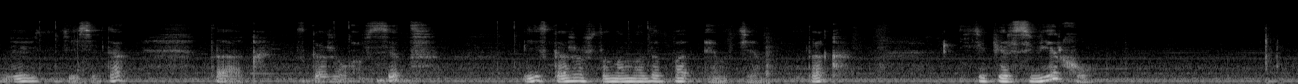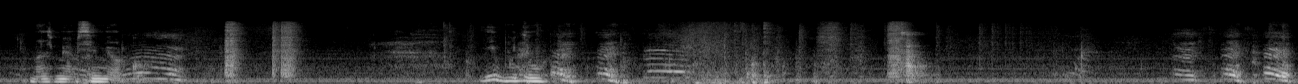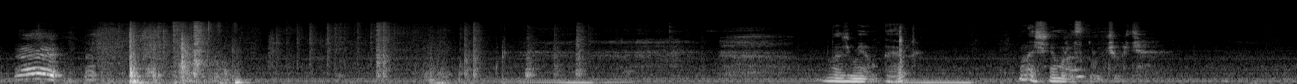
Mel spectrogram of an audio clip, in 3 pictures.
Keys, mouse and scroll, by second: 3.3 click, 5.0-8.0 drag, 12.6 KP_7, 35.0 r.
